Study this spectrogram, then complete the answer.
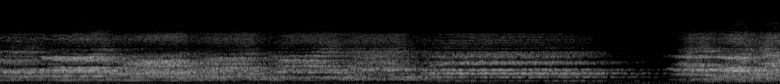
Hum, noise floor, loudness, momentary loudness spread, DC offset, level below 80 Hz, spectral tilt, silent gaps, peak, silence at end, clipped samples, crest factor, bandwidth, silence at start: none; -56 dBFS; -36 LUFS; 10 LU; under 0.1%; -70 dBFS; -4 dB/octave; none; -18 dBFS; 0 s; under 0.1%; 18 dB; 13.5 kHz; 0 s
